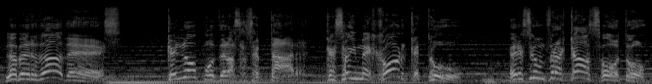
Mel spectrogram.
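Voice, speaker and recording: A man's voice: high voice, huge pitch swings, slow, gravelly, heavily acted. An actor playing an arrogant, cruel male tycoon and mayor in a video game, speaking in a cold, taunting way. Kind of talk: video game dub acting. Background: game music and rain.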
